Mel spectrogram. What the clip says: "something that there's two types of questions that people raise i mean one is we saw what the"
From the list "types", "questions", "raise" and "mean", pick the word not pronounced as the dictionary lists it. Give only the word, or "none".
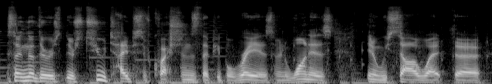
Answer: none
